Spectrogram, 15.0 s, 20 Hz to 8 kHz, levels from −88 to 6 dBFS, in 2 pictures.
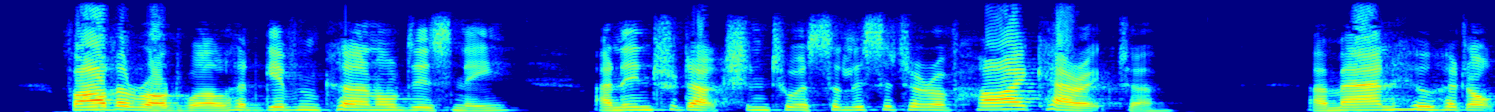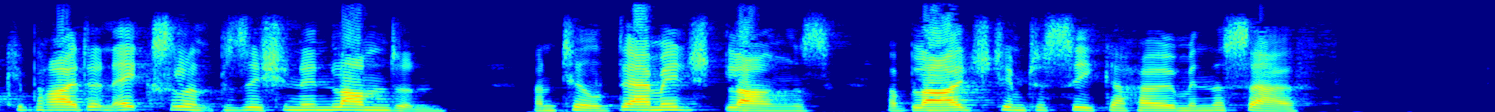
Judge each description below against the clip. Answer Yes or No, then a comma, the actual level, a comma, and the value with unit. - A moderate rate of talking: Yes, average, 145 wpm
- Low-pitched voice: No, high, 195 Hz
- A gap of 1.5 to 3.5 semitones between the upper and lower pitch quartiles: Yes, average, 3.1 semitones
